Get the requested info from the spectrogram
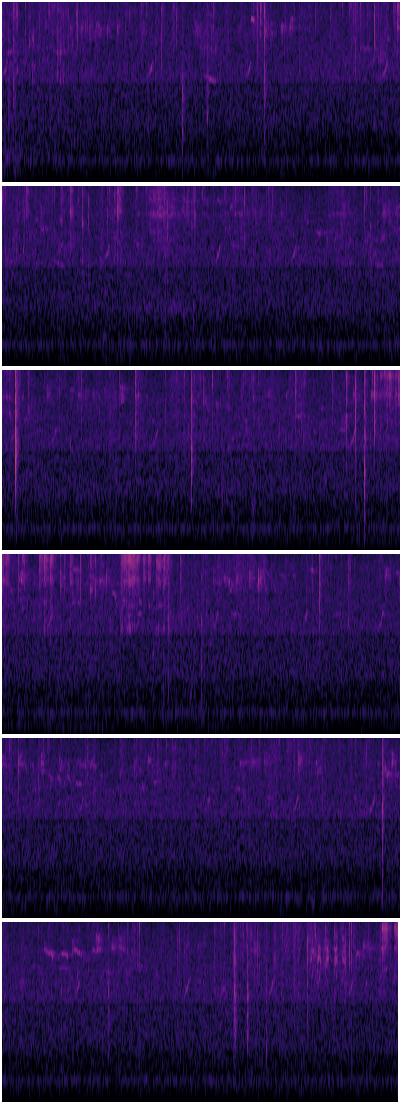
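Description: Faint bird chirps over a quiet outdoor hush, with a steady low hum throughout and a few sharp, isolated clicks.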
